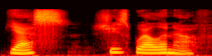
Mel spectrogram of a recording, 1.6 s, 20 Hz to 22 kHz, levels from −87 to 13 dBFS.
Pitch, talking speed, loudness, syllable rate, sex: 195 Hz, 150 wpm, -21 LUFS, 3.8 syllables/s, female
